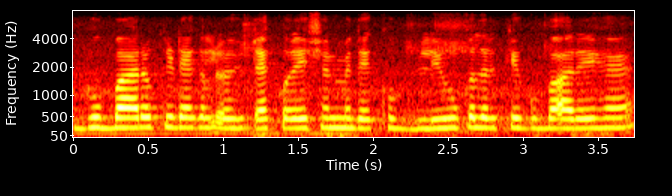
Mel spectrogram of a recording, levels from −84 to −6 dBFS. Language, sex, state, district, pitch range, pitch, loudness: Hindi, female, Haryana, Charkhi Dadri, 225-235 Hz, 230 Hz, -19 LUFS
